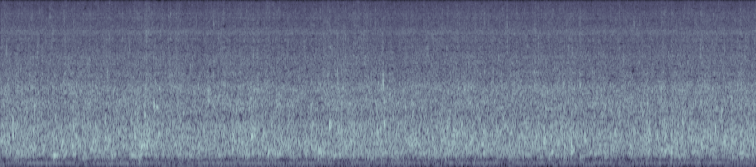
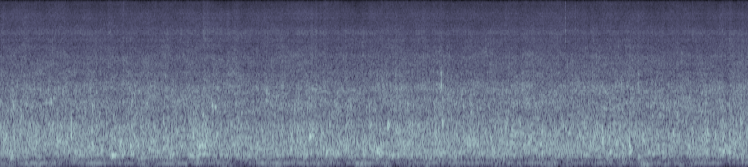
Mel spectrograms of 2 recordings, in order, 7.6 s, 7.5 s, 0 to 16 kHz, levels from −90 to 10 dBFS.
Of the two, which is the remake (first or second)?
second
